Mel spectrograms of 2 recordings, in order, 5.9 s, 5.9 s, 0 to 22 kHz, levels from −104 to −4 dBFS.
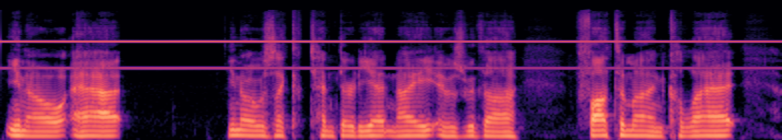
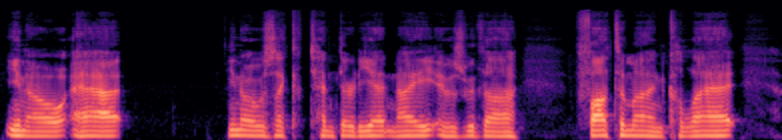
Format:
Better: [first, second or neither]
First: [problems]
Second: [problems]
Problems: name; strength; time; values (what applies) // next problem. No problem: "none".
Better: second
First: high-pitched whine; loud; throughout; 6.5 kHz, 9 dB below the speech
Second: none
